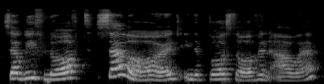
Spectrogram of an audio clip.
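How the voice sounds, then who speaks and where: A woman's voice: on the high side, animated, unhurried, a little mellow, echoey room, recorded from a distance. A woman with an Afrikaans South African accent, hosting a casual interview over a video call in an informal, giggly way. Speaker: interview host.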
